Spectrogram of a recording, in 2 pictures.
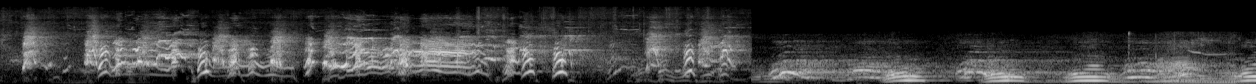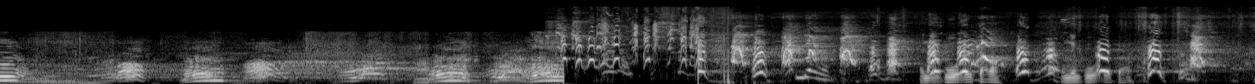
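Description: Hunting dogs on a traditional Indonesian hunt bark and yelp loudly and repeatedly in dense, overlapping bursts, with people's voices mixed in throughout.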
